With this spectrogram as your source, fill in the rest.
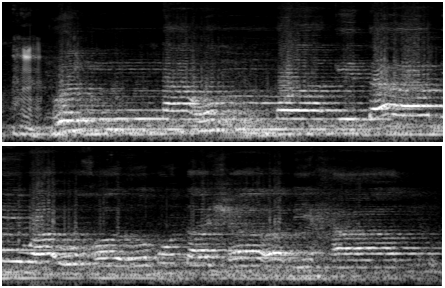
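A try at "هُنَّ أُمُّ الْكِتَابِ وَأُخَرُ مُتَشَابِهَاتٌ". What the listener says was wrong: Normal dulu. Itu misal rom kepanjangan. Kepanjangan. Hanya 2 harokat atau 1 alif.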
